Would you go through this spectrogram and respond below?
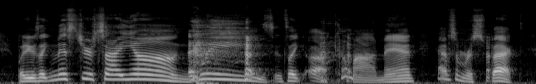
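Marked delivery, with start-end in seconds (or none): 0.5-2.8 very high, very slow, drawn-out pleading yell. Retelling how a fan yelled to a player for an autograph: imitating a fan yelling. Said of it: "this guy was yelling".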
